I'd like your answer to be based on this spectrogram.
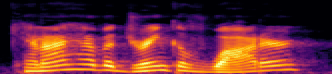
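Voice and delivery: put-on a small child asking sweetly. A narrator's reading. Sally asking her father for water, lightly voiced child.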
